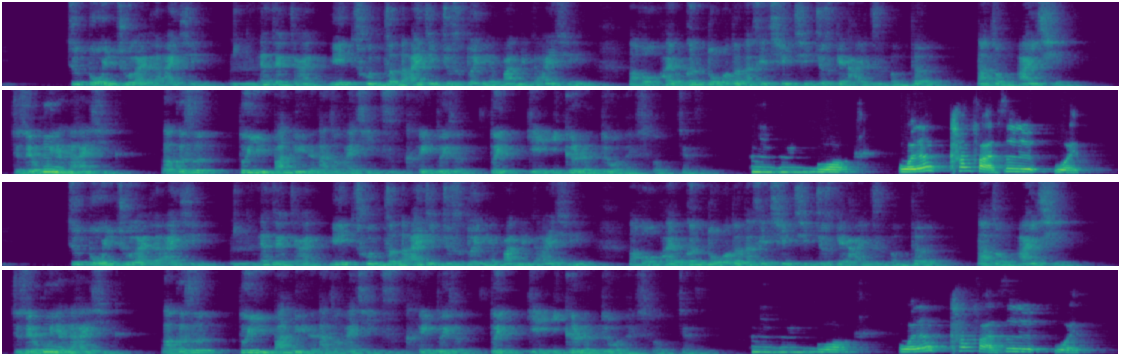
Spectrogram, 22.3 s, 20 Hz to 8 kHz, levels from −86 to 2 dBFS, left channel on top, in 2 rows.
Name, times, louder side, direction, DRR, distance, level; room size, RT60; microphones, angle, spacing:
voice 1, 0.7-9.3 9.7-10.6 11.3-12.3 12.8-13.3 13.5-18.2, left 1 dB, 15° left, -5 dB, 2.2 m, -31 dB
voice 2, 18.7-19.9 20.1-21.9, left 6 dB, 45° left, 13 dB, 0.3 m, -21 dB
7.1 x 6.4 x 2.7 m, 0.63 s
head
